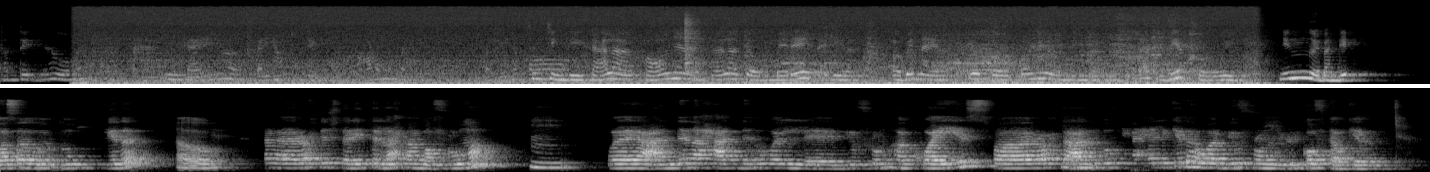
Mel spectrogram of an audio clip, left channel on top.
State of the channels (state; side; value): different; both; correlation 0.00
